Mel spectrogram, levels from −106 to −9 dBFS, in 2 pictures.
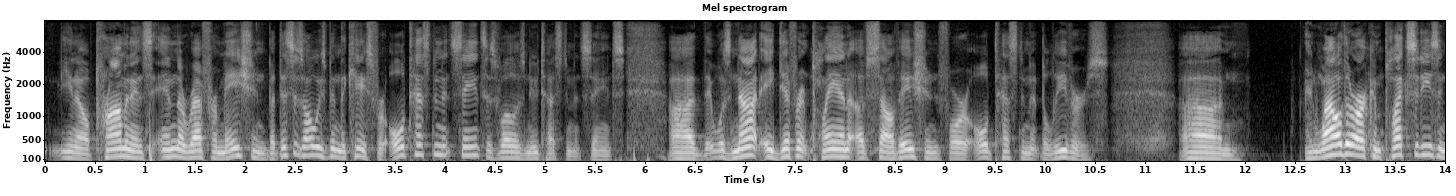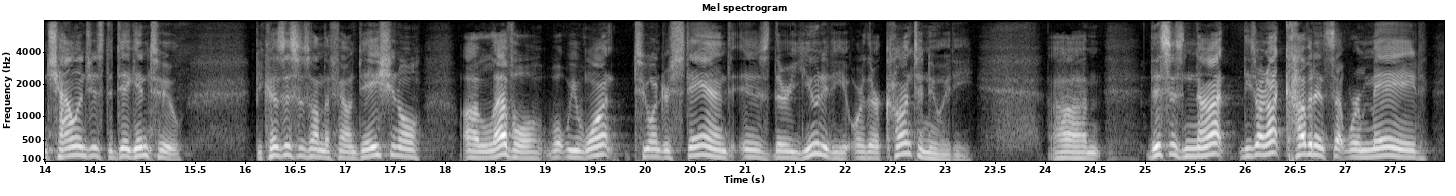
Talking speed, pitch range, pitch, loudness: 165 wpm, 120-170 Hz, 140 Hz, -25 LUFS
